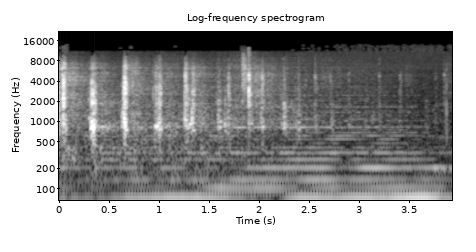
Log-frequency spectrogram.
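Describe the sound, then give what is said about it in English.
Hooves of a horse pulling a carriage clop along a London street, crisp and rhythmic at first, then fading into a soft steady rumble of wheels. “A horse-drawn carriage passes a very large red brick house.”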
